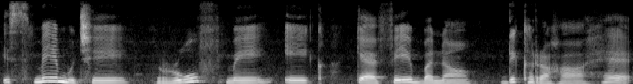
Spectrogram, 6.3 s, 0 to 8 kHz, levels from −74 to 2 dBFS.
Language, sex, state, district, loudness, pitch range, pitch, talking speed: Hindi, female, Madhya Pradesh, Katni, -16 LUFS, 170-220 Hz, 190 Hz, 95 wpm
